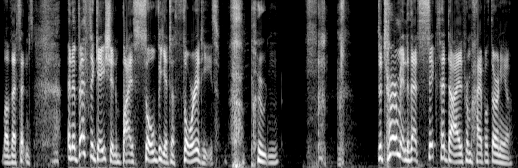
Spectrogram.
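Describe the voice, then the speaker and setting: A man's voice: on the high side, sing-song, unhurried, pauses often, no room sound. A man in his thirties co-hosting a comedy podcast in a hammy put-on mock Russian accent, dropping little words as he jokes. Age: 30s. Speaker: podcast co-host.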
